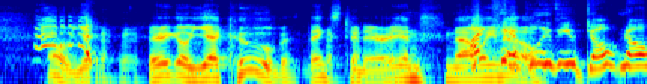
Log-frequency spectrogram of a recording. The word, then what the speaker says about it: Yakub: It's pronounced like like you'd think. It's y a k u b.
